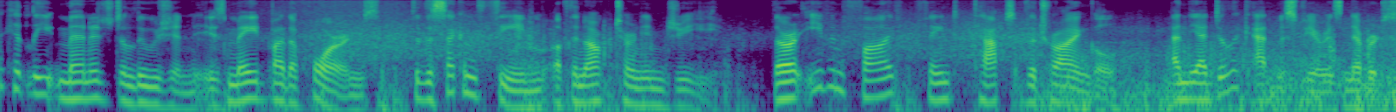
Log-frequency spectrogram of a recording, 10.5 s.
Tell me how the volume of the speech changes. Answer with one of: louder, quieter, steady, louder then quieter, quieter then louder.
steady.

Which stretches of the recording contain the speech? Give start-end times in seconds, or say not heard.
0.0-10.4.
